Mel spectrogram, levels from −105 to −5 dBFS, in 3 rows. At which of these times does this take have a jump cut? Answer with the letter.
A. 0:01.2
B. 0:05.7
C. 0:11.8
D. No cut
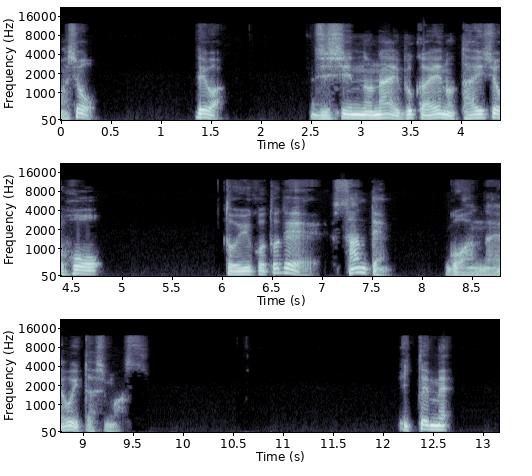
A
